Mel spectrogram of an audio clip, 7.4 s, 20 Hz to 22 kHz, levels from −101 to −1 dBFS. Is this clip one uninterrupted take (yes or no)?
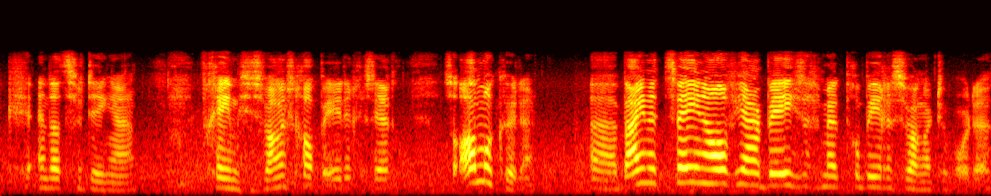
no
